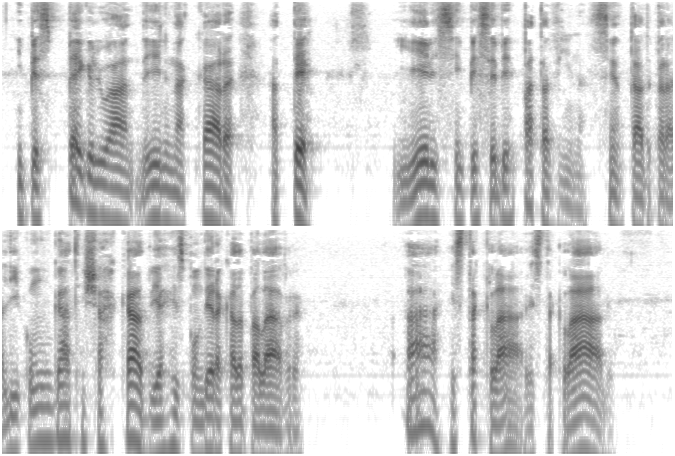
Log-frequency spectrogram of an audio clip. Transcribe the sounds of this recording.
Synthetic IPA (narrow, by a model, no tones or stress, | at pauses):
ɪpespɛɡɐlʊaelɪnɐkaɾɐa̰t̪ɛ | ɪ̰elɪsẽj̃peɾsebeɾpat̪avĩnɐ̰sẽnt̪ad̪ɐpaɾa̰likõmʊũɡat̪ʊẽʃaɾkad̪ʊiaɦespõnd̪eɾakad̪ɐpalavɾɐ̰ | aest̪akla̰ɾʊest̪aklaɾʊ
